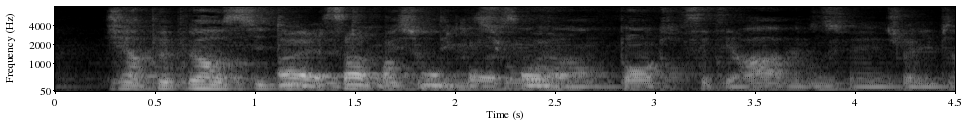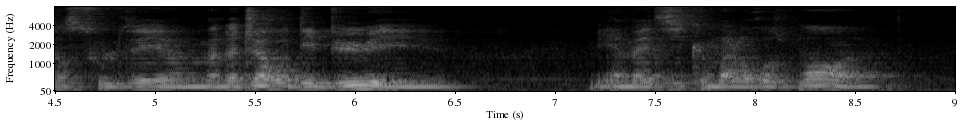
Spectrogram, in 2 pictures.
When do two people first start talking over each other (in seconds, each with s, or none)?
1.1 s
